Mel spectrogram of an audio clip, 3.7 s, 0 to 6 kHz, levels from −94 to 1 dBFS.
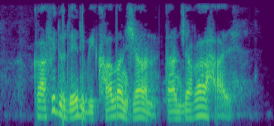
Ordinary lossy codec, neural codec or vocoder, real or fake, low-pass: Opus, 64 kbps; none; real; 5.4 kHz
